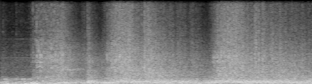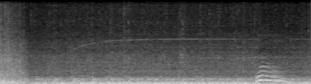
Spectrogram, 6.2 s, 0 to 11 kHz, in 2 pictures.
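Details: 1994 Pontiac Trans Am with headers dropped, exhaust fully open, previously unable to rev past 3000 rpm: loud open revs climb and fall quickly then settle to even idle; revs freely, plugged catalytic converter confirmed.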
